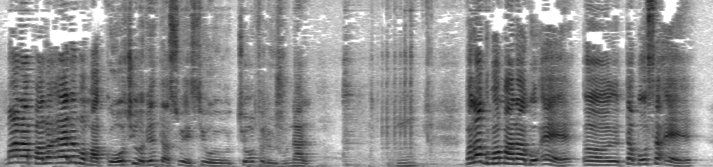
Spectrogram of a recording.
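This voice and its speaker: A woman doing a live rant to her followers, theatrical, slipping into mock crying and swinging from loud outbursts to hushed asides. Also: high-pitched, big pitch swings, a little fast, slight background noise. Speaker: social media personality.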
